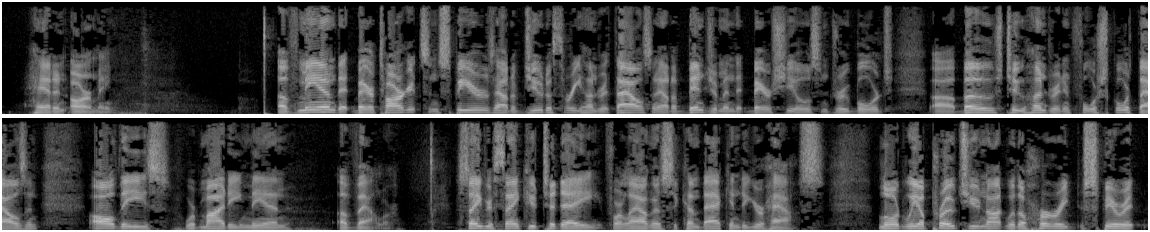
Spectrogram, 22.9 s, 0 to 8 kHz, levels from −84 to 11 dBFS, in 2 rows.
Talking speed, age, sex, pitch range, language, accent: 160 wpm, 40-59, male, 120-150 Hz, English, American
